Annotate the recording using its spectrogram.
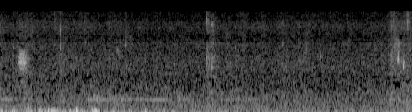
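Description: Something small splashes into still water nearby.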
